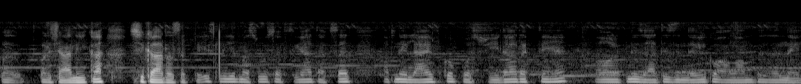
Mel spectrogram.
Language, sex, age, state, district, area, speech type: Urdu, male, 18-30, Uttar Pradesh, Azamgarh, urban, spontaneous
